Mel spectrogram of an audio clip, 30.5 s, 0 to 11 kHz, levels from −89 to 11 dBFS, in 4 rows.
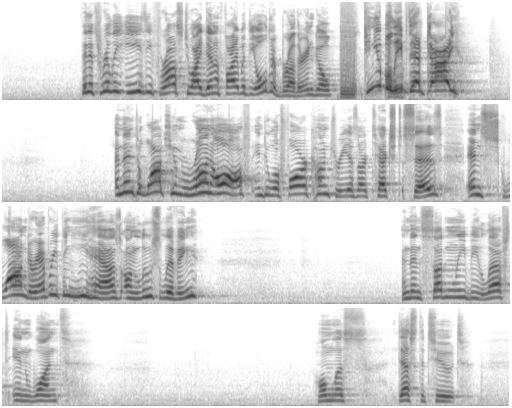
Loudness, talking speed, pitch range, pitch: -22 LUFS, 100 wpm, 185-275 Hz, 220 Hz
